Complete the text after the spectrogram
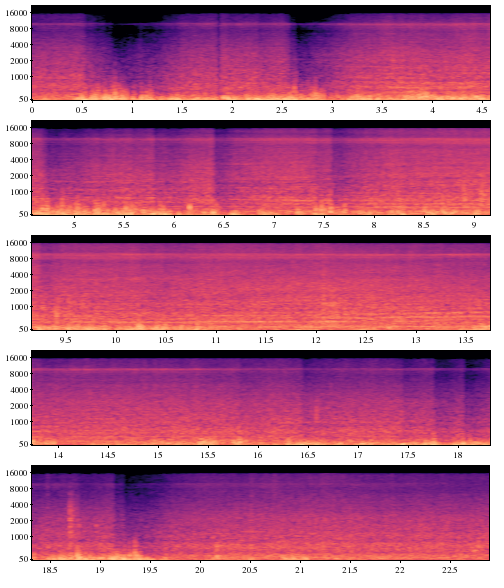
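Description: Whitewater rushes loudly over rocks.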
